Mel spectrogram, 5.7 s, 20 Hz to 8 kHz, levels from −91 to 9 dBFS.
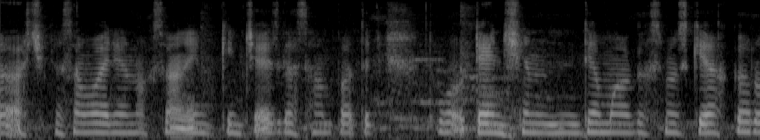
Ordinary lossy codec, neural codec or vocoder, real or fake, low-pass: none; none; real; none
